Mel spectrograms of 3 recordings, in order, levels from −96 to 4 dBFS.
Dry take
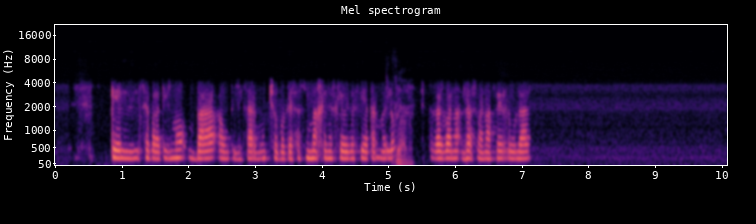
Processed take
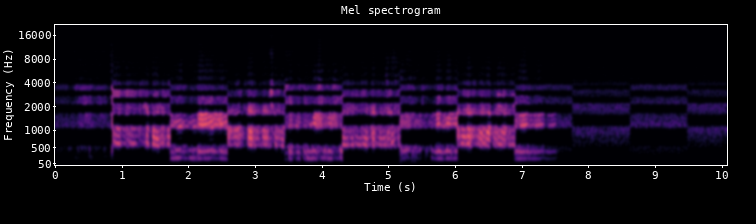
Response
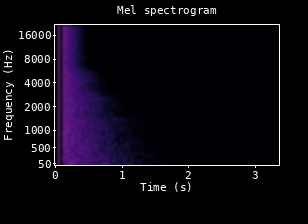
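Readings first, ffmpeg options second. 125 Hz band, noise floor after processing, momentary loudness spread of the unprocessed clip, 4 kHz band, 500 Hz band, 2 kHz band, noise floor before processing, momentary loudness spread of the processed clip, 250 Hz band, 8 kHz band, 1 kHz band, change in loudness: under -30 dB, -72 dBFS, 7 LU, -2.5 dB, -15.5 dB, +1.0 dB, -68 dBFS, 14 LU, -31.0 dB, no reading, -1.5 dB, -7.0 dB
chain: -filter_complex "[0:a]asplit=2[s0][s1];[s1]aeval=exprs='sgn(val(0))*max(abs(val(0))-0.00668,0)':c=same,volume=0.282[s2];[s0][s2]amix=inputs=2:normalize=0,highpass=f=1100:t=q:w=4.7,aecho=1:1:105|219|246|424:0.119|0.376|0.2|0.112,afftfilt=real='re*gt(sin(2*PI*0.58*pts/sr)*(1-2*mod(floor(b*sr/1024/540),2)),0)':imag='im*gt(sin(2*PI*0.58*pts/sr)*(1-2*mod(floor(b*sr/1024/540),2)),0)':win_size=1024:overlap=0.75,volume=0.668"

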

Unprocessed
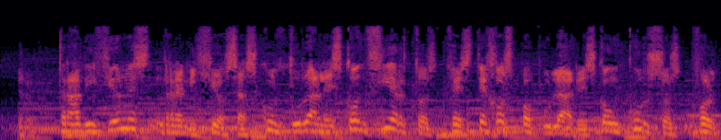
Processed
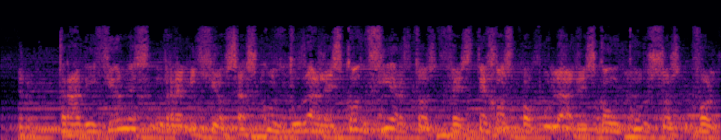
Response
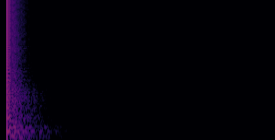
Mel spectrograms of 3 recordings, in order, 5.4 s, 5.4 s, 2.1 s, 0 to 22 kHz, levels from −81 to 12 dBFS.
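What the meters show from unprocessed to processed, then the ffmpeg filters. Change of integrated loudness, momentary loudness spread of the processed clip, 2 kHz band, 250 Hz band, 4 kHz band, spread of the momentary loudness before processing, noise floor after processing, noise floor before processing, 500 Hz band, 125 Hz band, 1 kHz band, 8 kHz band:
+0.5 dB, 2 LU, -1.5 dB, +2.5 dB, -1.5 dB, 3 LU, -28 dBFS, -33 dBFS, -1.0 dB, +0.5 dB, -1.5 dB, -1.5 dB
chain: -filter_complex "[0:a]lowshelf=f=140:g=11,aecho=1:1:3.6:0.95,bandreject=f=146.6:t=h:w=4,bandreject=f=293.2:t=h:w=4,bandreject=f=439.8:t=h:w=4,bandreject=f=586.4:t=h:w=4,bandreject=f=733:t=h:w=4,bandreject=f=879.6:t=h:w=4,bandreject=f=1026.2:t=h:w=4,bandreject=f=1172.8:t=h:w=4,bandreject=f=1319.4:t=h:w=4,bandreject=f=1466:t=h:w=4,bandreject=f=1612.6:t=h:w=4,bandreject=f=1759.2:t=h:w=4,bandreject=f=1905.8:t=h:w=4,bandreject=f=2052.4:t=h:w=4,bandreject=f=2199:t=h:w=4,bandreject=f=2345.6:t=h:w=4,bandreject=f=2492.2:t=h:w=4,bandreject=f=2638.8:t=h:w=4,bandreject=f=2785.4:t=h:w=4,bandreject=f=2932:t=h:w=4,bandreject=f=3078.6:t=h:w=4,bandreject=f=3225.2:t=h:w=4,bandreject=f=3371.8:t=h:w=4,bandreject=f=3518.4:t=h:w=4,bandreject=f=3665:t=h:w=4,bandreject=f=3811.6:t=h:w=4,acompressor=threshold=0.141:ratio=2.5,aecho=1:1:524:0.15,asplit=2[s0][s1];[1:a]atrim=start_sample=2205,lowpass=3900[s2];[s1][s2]afir=irnorm=-1:irlink=0,volume=0.188[s3];[s0][s3]amix=inputs=2:normalize=0,volume=0.794"

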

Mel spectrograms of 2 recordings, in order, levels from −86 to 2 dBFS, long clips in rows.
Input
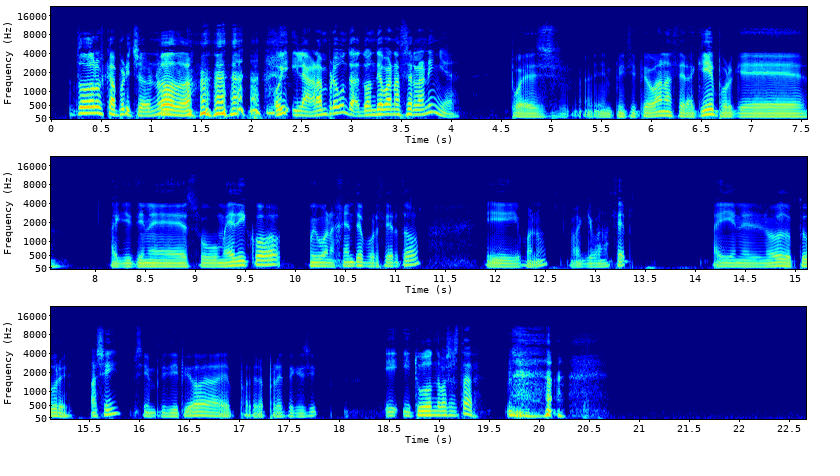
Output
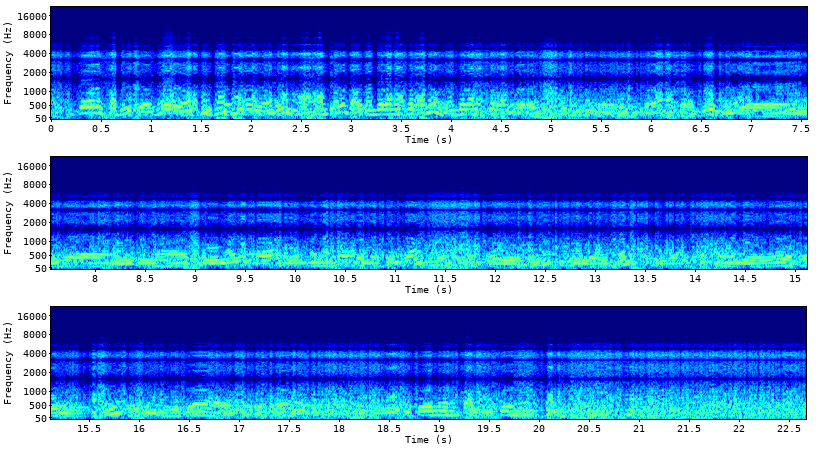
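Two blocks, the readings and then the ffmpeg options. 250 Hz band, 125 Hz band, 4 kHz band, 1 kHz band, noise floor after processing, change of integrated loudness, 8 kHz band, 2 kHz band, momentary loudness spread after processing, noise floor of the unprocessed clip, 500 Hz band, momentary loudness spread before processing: -4.0 dB, -8.0 dB, +3.0 dB, -6.5 dB, -46 dBFS, -5.5 dB, no reading, -5.5 dB, 4 LU, -79 dBFS, -4.0 dB, 17 LU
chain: -filter_complex "[0:a]aeval=exprs='val(0)+0.5*0.0168*sgn(val(0))':c=same,highpass=250,asplit=2[s0][s1];[s1]adelay=816.3,volume=0.447,highshelf=f=4000:g=-18.4[s2];[s0][s2]amix=inputs=2:normalize=0,acrossover=split=690[s3][s4];[s4]acrusher=samples=28:mix=1:aa=0.000001[s5];[s3][s5]amix=inputs=2:normalize=0,lowpass=f=3700:t=q:w=4.3,asoftclip=type=tanh:threshold=0.126,areverse,acompressor=threshold=0.00891:ratio=5,areverse,asplit=2[s6][s7];[s7]adelay=9.9,afreqshift=1.3[s8];[s6][s8]amix=inputs=2:normalize=1,volume=2.51"

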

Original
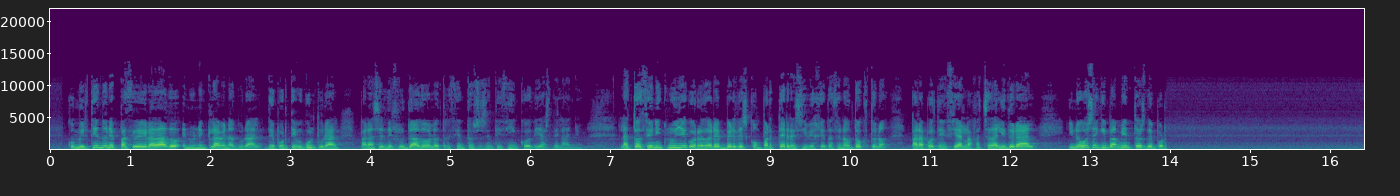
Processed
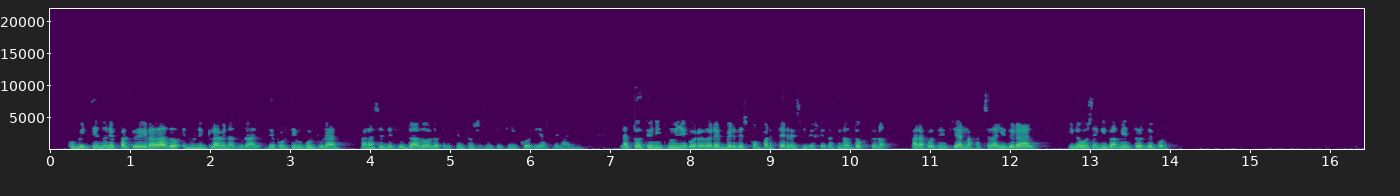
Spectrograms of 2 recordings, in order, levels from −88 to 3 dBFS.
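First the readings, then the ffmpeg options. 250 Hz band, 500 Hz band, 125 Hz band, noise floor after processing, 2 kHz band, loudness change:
0.0 dB, 0.0 dB, 0.0 dB, -84 dBFS, -1.5 dB, 0.0 dB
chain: -af "afftdn=nr=32:nf=-34"

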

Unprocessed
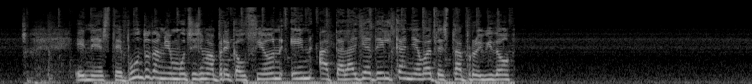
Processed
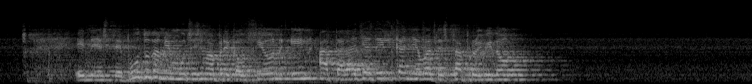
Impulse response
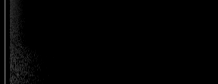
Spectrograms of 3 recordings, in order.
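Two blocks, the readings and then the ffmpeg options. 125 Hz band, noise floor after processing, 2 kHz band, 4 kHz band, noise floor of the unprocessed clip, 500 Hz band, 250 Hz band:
-14.0 dB, -56 dBFS, 0.0 dB, -4.5 dB, -51 dBFS, -0.5 dB, -6.5 dB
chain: -filter_complex "[0:a]acrusher=bits=5:mode=log:mix=0:aa=0.000001,highpass=370,lowpass=3000[s0];[1:a]atrim=start_sample=2205[s1];[s0][s1]afir=irnorm=-1:irlink=0,volume=1.19"

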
